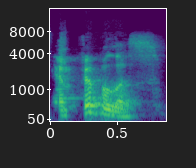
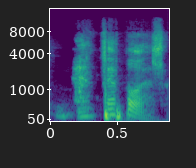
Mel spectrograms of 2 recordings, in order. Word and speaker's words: Amphipolis: I've already forgotten how to pronounce the first one. – Amphipolis. – Amphipolis. Okay, anyway, starting at verse 1.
